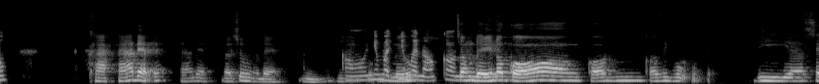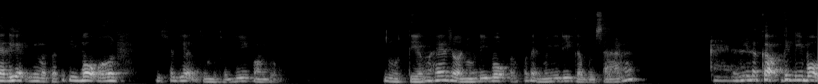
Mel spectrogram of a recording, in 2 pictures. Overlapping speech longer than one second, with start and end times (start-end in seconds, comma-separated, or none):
3.4-4.9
